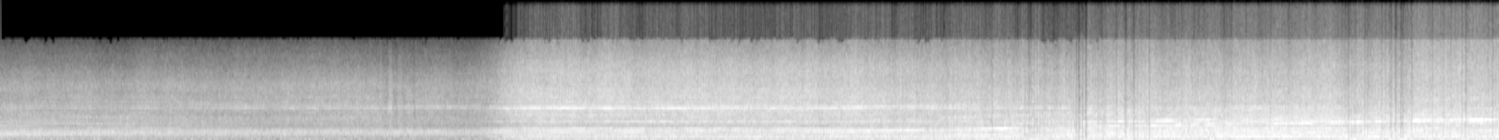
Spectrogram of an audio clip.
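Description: Rolls-Royce Spey turbofan engines of a Hawker Siddeley Nimrod running on the ground: a loud jet whine of several tones over a deep rumble. For the first six seconds the whine sinks slowly in pitch. The sound then turns abruptly louder, and from about ten seconds the whine climbs steadily in pitch as the engines spool up.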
